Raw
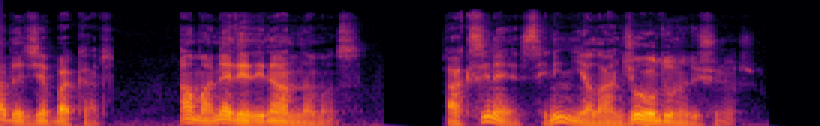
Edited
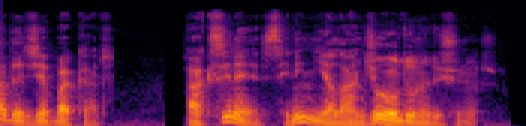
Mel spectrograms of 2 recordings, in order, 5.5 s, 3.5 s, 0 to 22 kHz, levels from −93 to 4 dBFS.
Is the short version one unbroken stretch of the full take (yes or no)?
no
